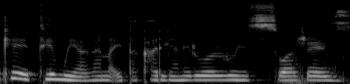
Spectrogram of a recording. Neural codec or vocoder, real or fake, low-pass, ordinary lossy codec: none; real; none; none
